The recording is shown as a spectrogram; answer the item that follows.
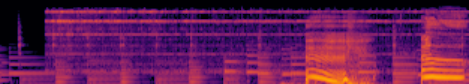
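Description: A phone alarm ringtone starts about half a second in, with high ringing tones over light piano music. About four seconds in a voice gives a long waking groan that falls and then rises in pitch, and a short vocal sound follows near the end.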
